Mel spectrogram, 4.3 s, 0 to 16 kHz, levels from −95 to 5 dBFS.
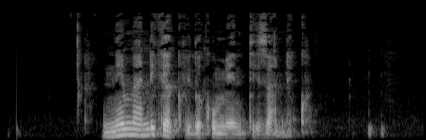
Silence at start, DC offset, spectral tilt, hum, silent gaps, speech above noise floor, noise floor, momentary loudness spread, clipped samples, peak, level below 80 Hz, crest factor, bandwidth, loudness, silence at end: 0.75 s; under 0.1%; -6.5 dB/octave; none; none; 51 dB; -82 dBFS; 16 LU; under 0.1%; -12 dBFS; -72 dBFS; 20 dB; 11.5 kHz; -31 LUFS; 0.55 s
